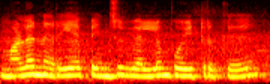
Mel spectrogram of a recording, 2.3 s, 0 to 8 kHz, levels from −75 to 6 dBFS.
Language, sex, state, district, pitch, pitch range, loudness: Tamil, female, Tamil Nadu, Chennai, 215 Hz, 205-225 Hz, -12 LUFS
